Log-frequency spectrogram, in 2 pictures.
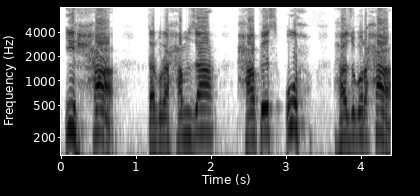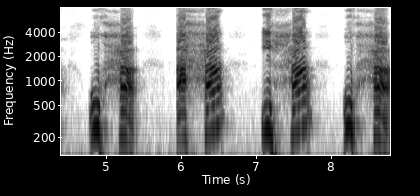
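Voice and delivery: normal talking voice

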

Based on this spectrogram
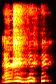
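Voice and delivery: short giggle at being teased; amused laugh. Real, not acted. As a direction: burst into an embarrassed giggle. Amused by host's percentage tease.

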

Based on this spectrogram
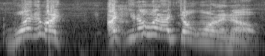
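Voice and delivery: high, loud sputtering disbelief; sputter, too shocked to finish; flustered outburst. Real, not acted. Gamer cuts himself off after the fursuit news, loud sputter.

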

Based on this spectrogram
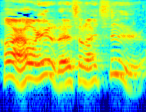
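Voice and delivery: "Hi, how are you today" with misplaced, distorted vowels; "nice to see you" in an oddly placed singer's tone. Shown as a demonstration. Voice teacher mocking distorted language, "how are you today" with misplaced vowels. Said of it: "spoken like that in the world".

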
